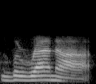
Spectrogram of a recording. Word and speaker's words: Lorena: the inspiration yeah um also my name is pronounced lorena um for a lot of people that um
